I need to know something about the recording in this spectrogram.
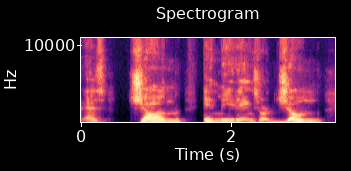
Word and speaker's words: Jung: Jung in meetings or Jung. It's Jung. The J sound does not exist in some languages, and the J is pronounced like a Y.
